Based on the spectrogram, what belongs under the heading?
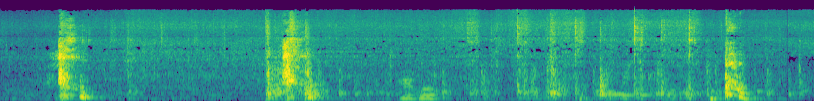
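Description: Small round taituguni sizzling in oil in a black kadai, stirred with a flat spatula that scrapes across the pan. The loudest scrapes come about one second and four seconds in, with a run of lighter strokes later and another loud one near the end.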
